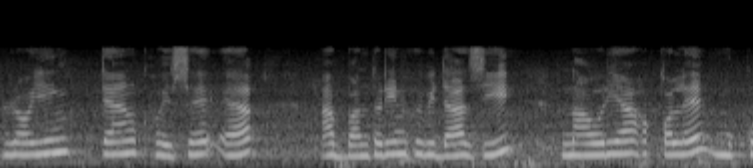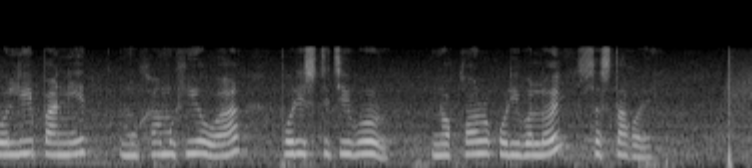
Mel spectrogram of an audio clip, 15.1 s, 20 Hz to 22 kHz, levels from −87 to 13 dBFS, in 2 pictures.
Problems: constant background noise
